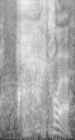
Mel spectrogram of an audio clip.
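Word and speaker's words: Hachaliah: You got to say it like you got something in your throat. Come on, Hakla.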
